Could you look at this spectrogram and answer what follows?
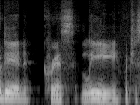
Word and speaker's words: Li: this pronunciation right because I've heard lie and Lee um uh lee oh okay I I always called him Chris Lee I I knew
